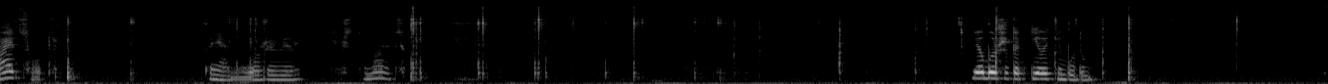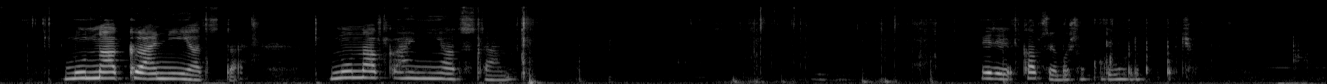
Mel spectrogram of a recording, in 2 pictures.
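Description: A plastic toy ball clicks and rattles in small hands.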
